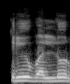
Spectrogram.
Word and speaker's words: तिरुवल्लुर: रचनाकार था तिरुवल्लुर, यानी कि तिरुवल्लुर, तिरुवल्लुर बोलेंगे इसे। इसे आप थोड़ा सा प्रोनाउंसिएशन कर लें, तिरुवल्लुर, तिरुवल्लुर।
